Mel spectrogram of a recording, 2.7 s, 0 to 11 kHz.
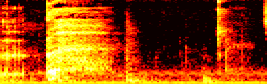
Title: HUGE BURPING WITH CHERRY SPRITE|2 MINUTES OF BURPING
